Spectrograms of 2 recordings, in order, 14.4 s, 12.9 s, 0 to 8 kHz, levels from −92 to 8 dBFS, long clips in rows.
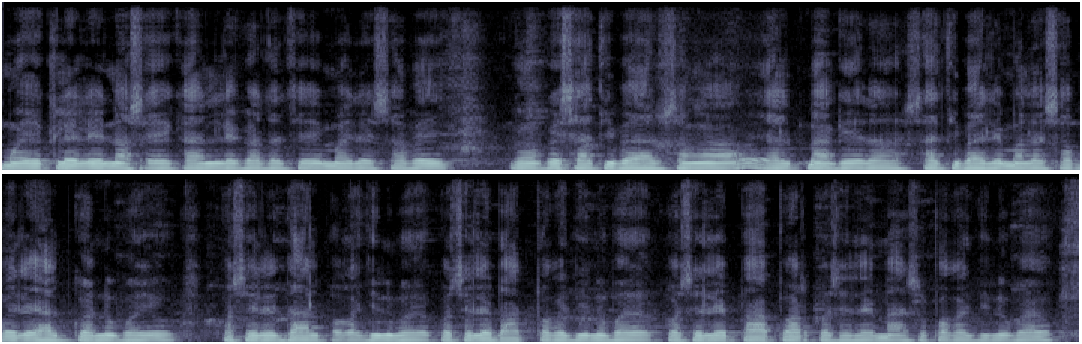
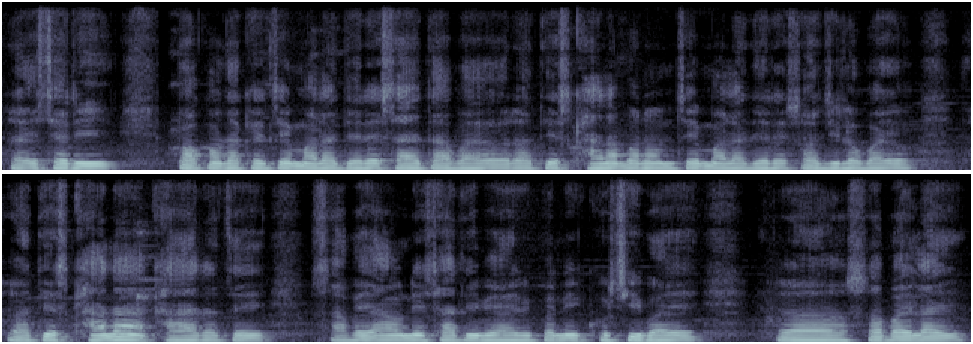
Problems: continuous background conversations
